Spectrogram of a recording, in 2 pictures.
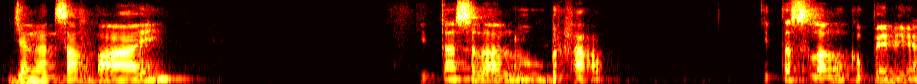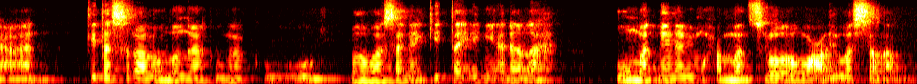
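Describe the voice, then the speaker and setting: A man's voice: a little high, moderate pace, pauses often. A young man with a Sumatran, Palembang-tinged Indonesian accent, an ustadz giving a chatty, firm Islamic lecture to friends in an online session over a phone call. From Jambi, Sumatra. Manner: chatty, addresses listeners as friends, firm emphatic tone. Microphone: phone on a video call.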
